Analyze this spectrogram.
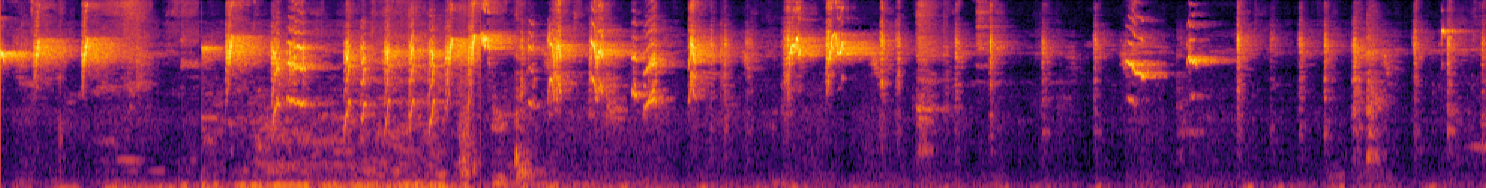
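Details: Javan pied starling singing in the lively 'gacor full isian' style, with fill-in phrases: dense, fast, high-pitched chatter of squeaky whistles, sharp chirps and short harsh notes, many per second, in uneven bursts with brief pauses.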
